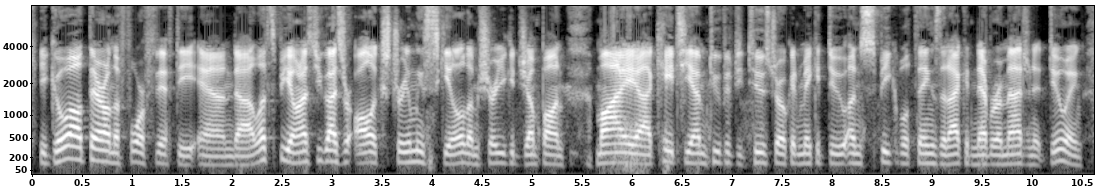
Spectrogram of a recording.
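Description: Bright-voiced male podcast host. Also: medium pitch, no echo. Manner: rambling, many fillers and restarts. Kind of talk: casual interview.

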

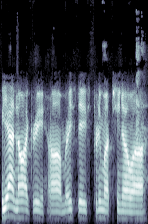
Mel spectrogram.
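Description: A young Canadian man, a pro motocross racer, answering interview questions over the phone in a relaxed way, full of uh and you know. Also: medium pitch, a little fast, clear, resonant tone, no room sound. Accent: Canadian, slightly worn toward American. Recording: tinny dry phone line.

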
